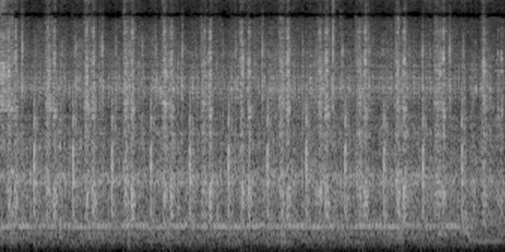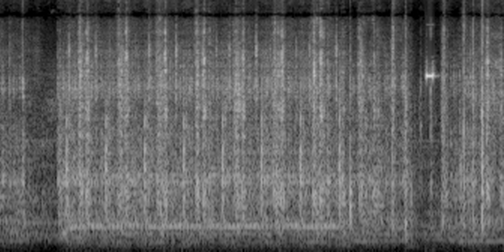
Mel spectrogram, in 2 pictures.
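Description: A sewing machine stitches the sleeve of a hanbok dress, running in long, fast, steady bursts of rhythmic needle clatter with a brief pause in the middle, close and clear.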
